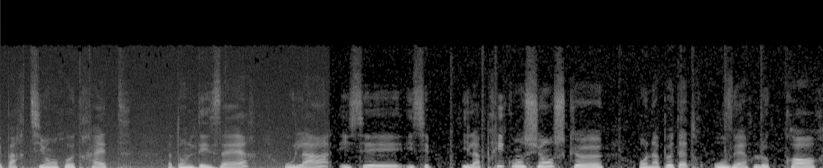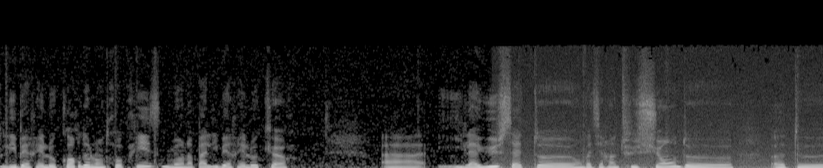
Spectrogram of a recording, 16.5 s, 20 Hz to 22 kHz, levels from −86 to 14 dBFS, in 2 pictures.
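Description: From 3.29 s, just after "où là", to 13.15 s, before "cette euh on va", overdone noise removal pulls bands near the room noise, about 24 dB below the speech, to near silence with twinkling specks. Unlike codec smearing, quiet parts of the voice vanish.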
